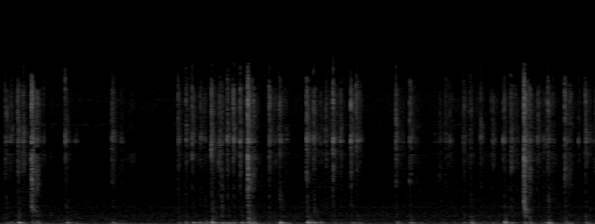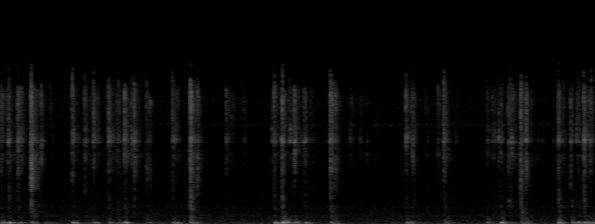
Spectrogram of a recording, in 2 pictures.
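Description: Fingertips type on the keys of a black plastic laptop keyboard in irregular bursts. Soft, dull key thumps carry most of the weight, topped by bright, sharp clicks that die away almost instantly. The level stays quiet, with brief pauses between flurries of typing.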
